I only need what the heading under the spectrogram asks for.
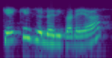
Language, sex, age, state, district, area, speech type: Tamil, female, 18-30, Tamil Nadu, Tiruvarur, rural, conversation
